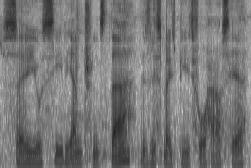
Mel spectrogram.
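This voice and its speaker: Speaking at normal speed in a fairly low, creaky voice, a man from England chats enthusiastically with frequent ums, his voice slightly going. The bookshop owner and vlogger holds a camera on himself while walking up a sunny outdoor shopping street for a casual walking-tour vlog. A little hiss or hum sits under faint street ambience.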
